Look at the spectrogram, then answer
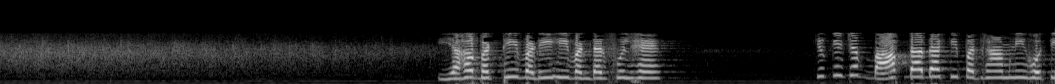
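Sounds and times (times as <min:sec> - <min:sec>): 
audience applause: 0:00.0 - 0:04.4
speech: 0:04.4 - 0:06.7, 0:08.2 - 0:10.5.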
